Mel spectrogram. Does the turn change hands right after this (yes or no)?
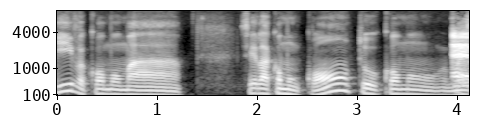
yes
